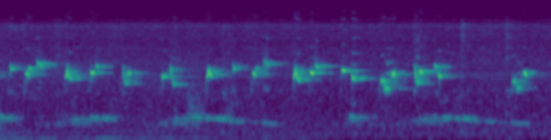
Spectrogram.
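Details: Sooty-headed bulbul, a varied fill-in song used to lure birds, with quick chains of short whistled notes that rise and drop, delivered in steady bursts, over a softer lower sliding whistle running underneath.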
